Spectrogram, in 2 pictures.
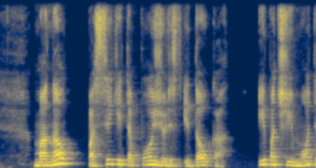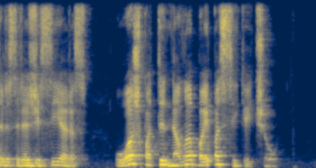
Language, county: Lithuanian, Klaipėda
